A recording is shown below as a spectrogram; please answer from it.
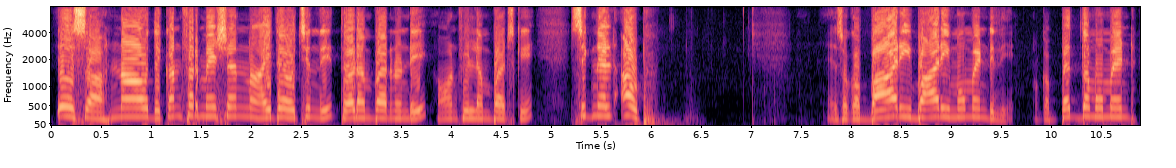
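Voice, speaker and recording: A man with an Indian accent giving excited, emphatic live cricket commentary. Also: high voice, clean tone, no echo, rough recording. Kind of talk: live cricket commentary mixing Telugu and English.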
